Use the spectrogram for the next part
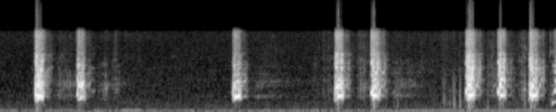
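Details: Playing in a snowy park with Skippy the Weagle, Sam the English Springer Spaniel lets out about nine clipped barks, spaced widely at first, then coming faster, roughly every half second, toward the end.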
